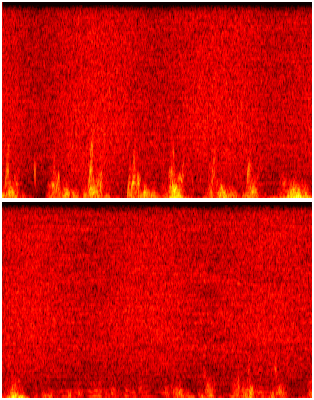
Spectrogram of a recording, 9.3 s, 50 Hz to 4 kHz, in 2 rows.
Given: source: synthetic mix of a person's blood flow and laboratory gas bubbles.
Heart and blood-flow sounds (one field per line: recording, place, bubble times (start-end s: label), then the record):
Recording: Doppler ultrasound of blood flow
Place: precordium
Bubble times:
0.48-0.53 s: bubbles
From the record:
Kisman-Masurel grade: 111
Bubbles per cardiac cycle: 1 to 2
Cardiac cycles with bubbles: 1 to 10%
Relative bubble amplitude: barely perceptible (0.100 to 0.250)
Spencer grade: 1 (occasional bubble signal discernible with the cardiac motion signal, with majority of cardiac periods free of bubbles)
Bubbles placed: anywhere in the cardiac cycle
